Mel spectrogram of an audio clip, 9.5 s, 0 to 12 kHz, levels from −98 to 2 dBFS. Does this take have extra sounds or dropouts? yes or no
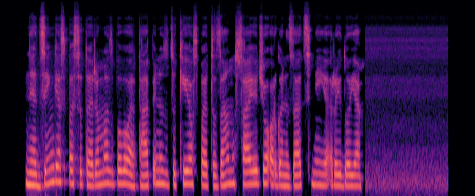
no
